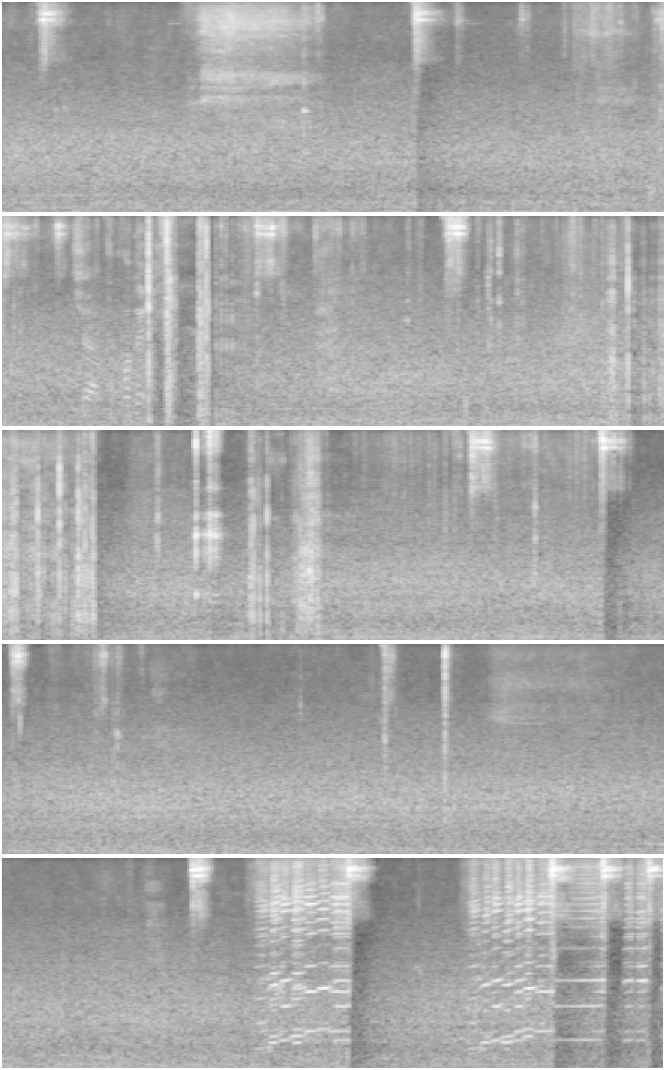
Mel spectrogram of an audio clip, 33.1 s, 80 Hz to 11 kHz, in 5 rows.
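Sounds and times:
low city rumble: 0.0 - 33.0
handling knocks and scrapes on microphone: 8.0 - 9.6, 10.6 - 14.3, 15.7 - 19.2.

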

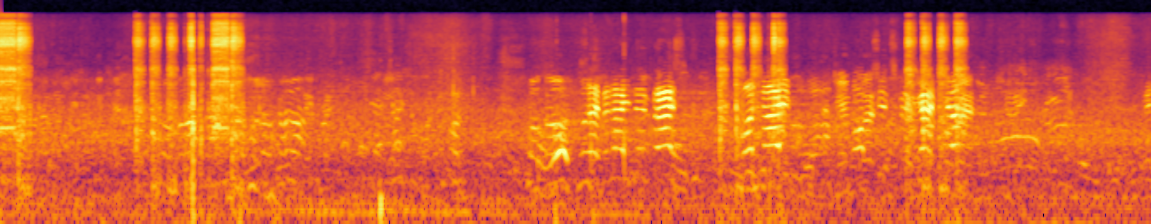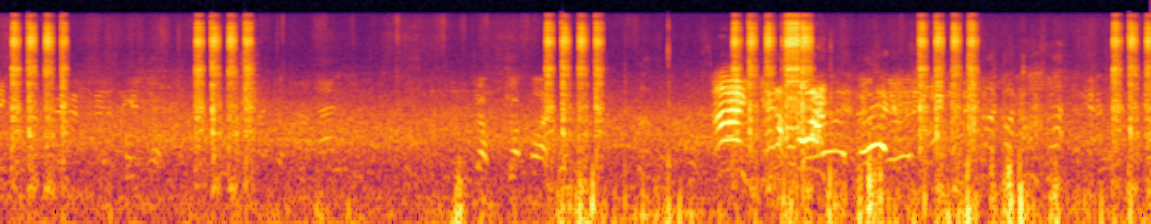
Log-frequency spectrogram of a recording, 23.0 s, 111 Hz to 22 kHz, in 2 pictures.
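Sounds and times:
clusters of sharp clicks: 0.0 - 0.4, 1.3 - 2.5, 7.2 - 7.9, 9.0 - 9.8, 11.6 - 12.3, 13.4 - 14.2, 17.0 - 17.6, 18.8 - 19.7, 20.6 - 21.8, 22.6 - 23.0
players shouting calls: 18.6 - 22.0.

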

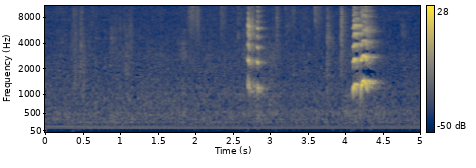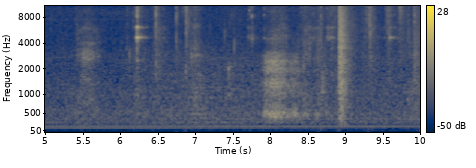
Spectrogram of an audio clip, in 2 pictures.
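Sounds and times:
dog toy squeaking: 2.7 - 3.0, 4.1 - 4.6.

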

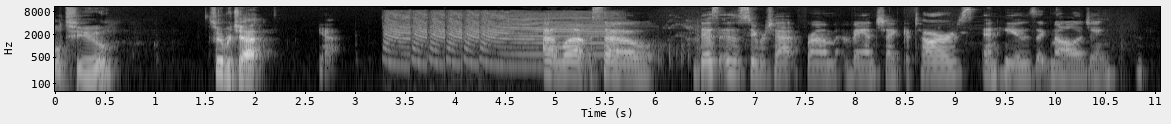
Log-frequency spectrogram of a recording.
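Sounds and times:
air horn blast: 3.3 - 6.0.

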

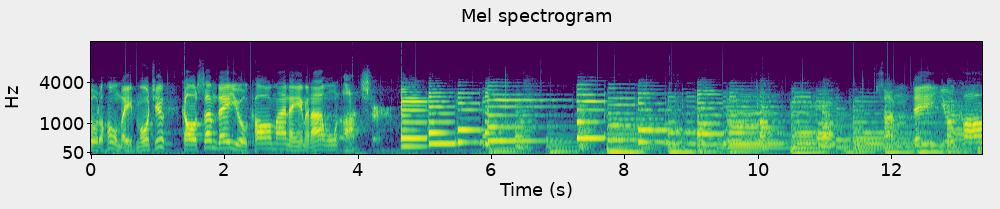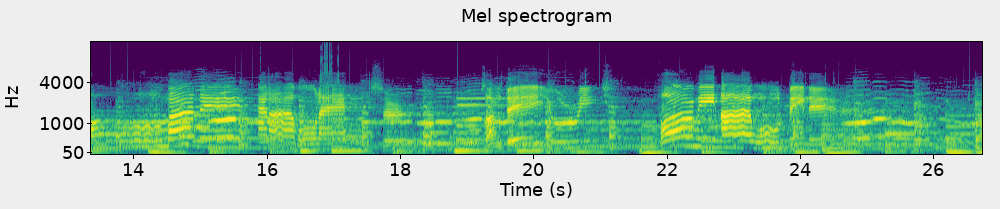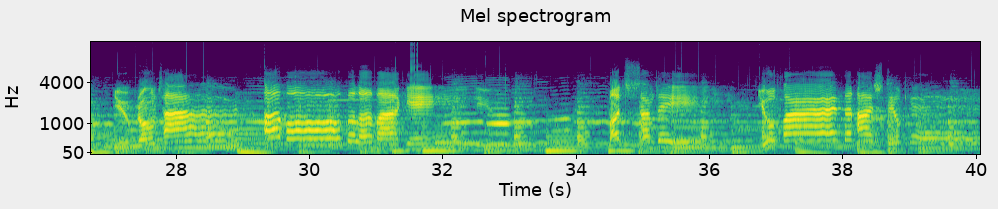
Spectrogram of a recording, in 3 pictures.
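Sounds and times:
country band playing slow song: 4.7 - 40.0.

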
